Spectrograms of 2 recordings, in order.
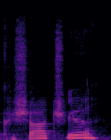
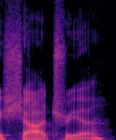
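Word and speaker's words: Kshatriya: I'm going to try to clear a cas a kashatria. In English you pronounce the ka part. In Indian you just say shhatria. Both are corct.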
